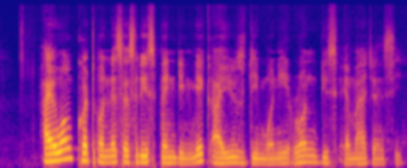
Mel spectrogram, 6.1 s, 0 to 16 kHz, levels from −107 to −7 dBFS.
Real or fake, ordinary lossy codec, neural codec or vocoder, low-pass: fake; AAC, 48 kbps; codec, 44.1 kHz, 2.6 kbps, SNAC; 14.4 kHz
